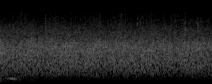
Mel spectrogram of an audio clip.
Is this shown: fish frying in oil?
no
